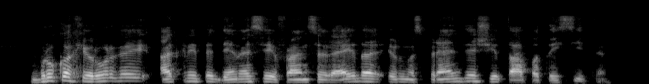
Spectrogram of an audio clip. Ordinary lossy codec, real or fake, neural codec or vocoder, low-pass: Opus, 32 kbps; fake; vocoder, 22.05 kHz, 80 mel bands, WaveNeXt; 9.9 kHz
